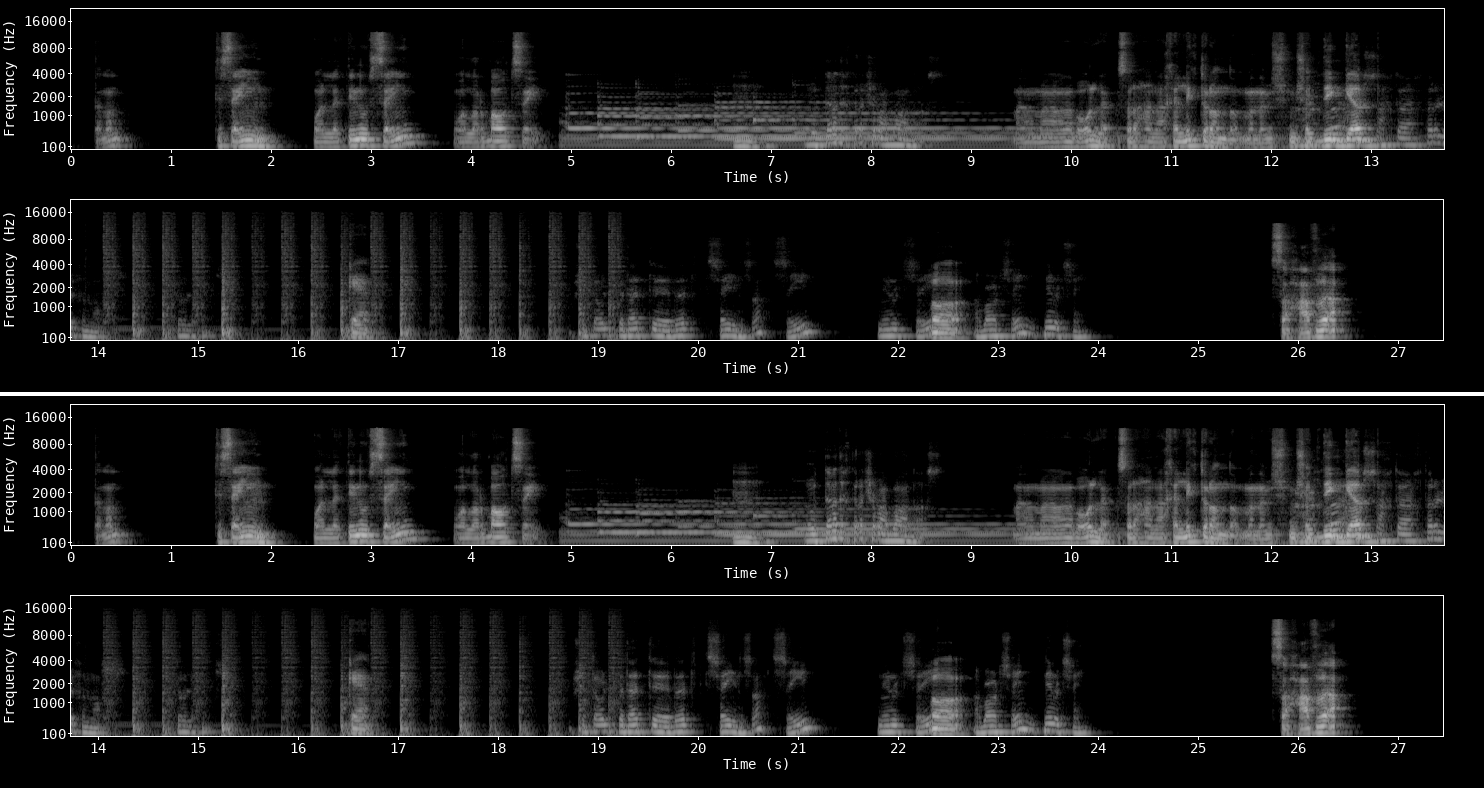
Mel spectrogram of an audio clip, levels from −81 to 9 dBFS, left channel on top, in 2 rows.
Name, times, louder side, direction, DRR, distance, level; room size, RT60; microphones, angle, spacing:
voice 1, 0.2-0.6 1.4-2.0 2.4-3.5 3.8-4.7 9.4-13.0 16.5-16.8 22.3-22.6 25.7-26.4, equal, 15° right, 0.8 m, -27 dB
voice 2, 1.7-2.0 6.6-7.0 7.3-8.7 12.2-14.3 14.7-15.3 18.7-21.2 21.8-22.5 22.8-23.9, right 3 dB, 45° right, 0.5 m, -35 dB
Piano, 4.9-15.4, left 2 dB, 65° left, 1.3 m, -41 dB
sound 1, 13.9-19.2, left 1 dB, 15° left, 2.2 m, -41 dB
8.6 x 6.9 x 5.9 m
head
